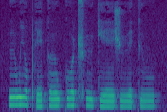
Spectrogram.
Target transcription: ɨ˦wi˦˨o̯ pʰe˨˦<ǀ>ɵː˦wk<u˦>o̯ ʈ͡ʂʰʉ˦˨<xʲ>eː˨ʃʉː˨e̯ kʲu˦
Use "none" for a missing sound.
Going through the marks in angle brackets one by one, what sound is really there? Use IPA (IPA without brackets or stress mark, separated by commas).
k, u˦, kʲ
